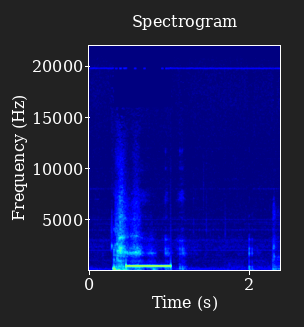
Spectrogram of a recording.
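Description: An outgoing telephone call gives a single steady, mid-pitched ring-back tone lasting about half a second. A few faint clicks follow.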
